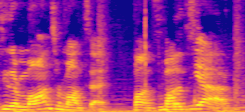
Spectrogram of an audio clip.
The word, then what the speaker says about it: Monse: Monse. Yeah. It's French. This is why we buy second hand cuz we can't pronounce it correctly.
